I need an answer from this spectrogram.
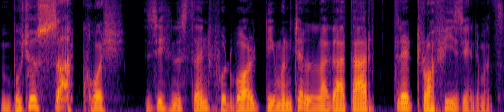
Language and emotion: Kashmiri, happy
